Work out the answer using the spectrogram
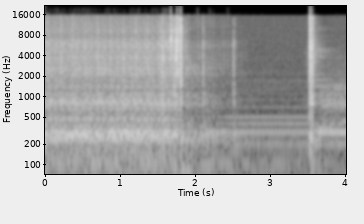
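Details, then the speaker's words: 1960s Grundig Stenorette dictation machine run without its microphone control attachment. Busy transport rattle cuts off abruptly, then near silence and a few clicks as it jams at the end of the tape. The owner suspects a solenoid not releasing. "and then it jams at the end of the tape for a bit until another solenoid releases or something now I've got a jam some away never did that before"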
